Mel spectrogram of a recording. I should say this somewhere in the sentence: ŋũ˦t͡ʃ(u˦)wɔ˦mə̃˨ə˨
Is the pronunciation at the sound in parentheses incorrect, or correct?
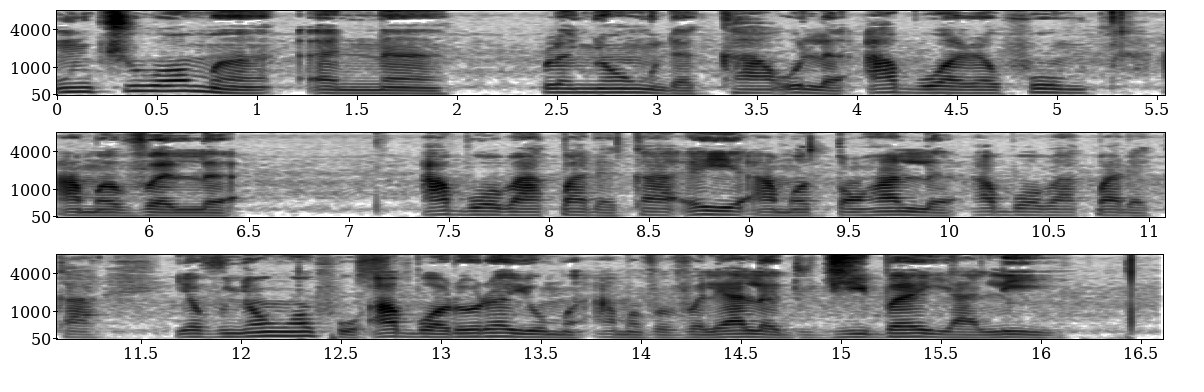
correct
